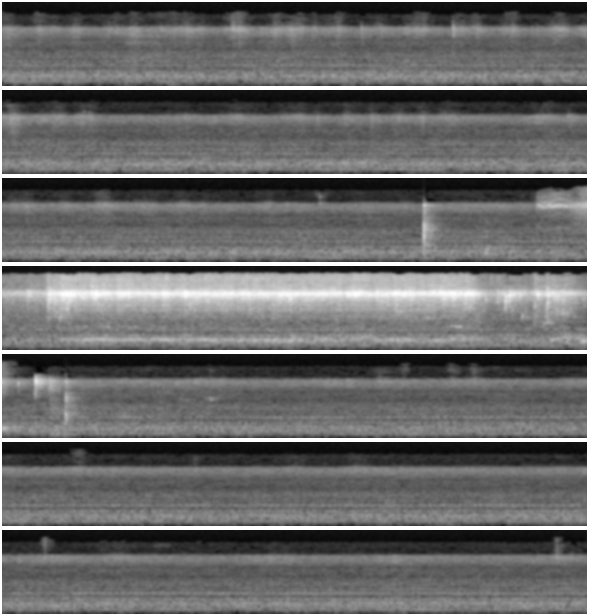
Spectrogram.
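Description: Bathroom sink tap running for about four seconds, starting a little before the middle, preceded by a single click; otherwise a steady faint hiss.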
